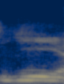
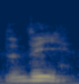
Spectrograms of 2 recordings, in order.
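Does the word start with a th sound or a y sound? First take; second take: y sound; th sound. First: The word begins with a y sound. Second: The word begins with a th sound. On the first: The speaker calls it wrong. "Ye isn't pronounced ye at all" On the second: The speaker calls it right. "It's pronounced the"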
